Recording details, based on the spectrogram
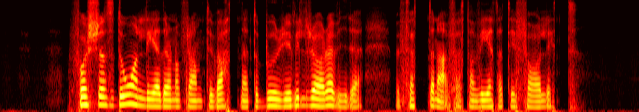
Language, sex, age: Swedish, female, 31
